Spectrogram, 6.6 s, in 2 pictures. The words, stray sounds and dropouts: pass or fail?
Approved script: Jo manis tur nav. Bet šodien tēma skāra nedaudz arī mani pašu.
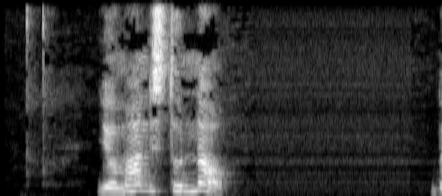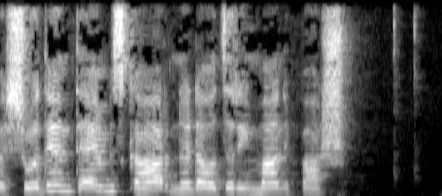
pass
